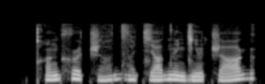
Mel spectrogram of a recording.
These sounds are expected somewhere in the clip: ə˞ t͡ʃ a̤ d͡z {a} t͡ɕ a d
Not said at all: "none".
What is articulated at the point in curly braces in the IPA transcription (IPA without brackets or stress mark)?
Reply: a̤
